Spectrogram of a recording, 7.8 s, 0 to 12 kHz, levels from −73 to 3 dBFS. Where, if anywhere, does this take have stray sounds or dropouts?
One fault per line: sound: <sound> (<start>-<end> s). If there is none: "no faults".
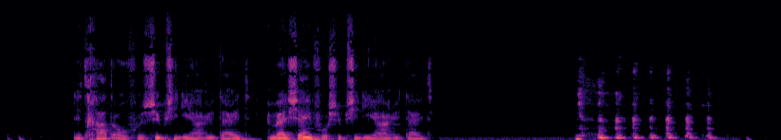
sound: laugh (5.7-7.3 s)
